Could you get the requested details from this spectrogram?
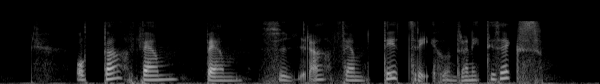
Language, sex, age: Swedish, female, 26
